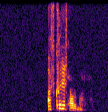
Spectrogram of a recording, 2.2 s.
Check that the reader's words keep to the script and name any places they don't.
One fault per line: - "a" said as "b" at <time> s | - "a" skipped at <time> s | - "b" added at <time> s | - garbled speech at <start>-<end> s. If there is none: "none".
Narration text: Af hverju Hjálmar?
none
